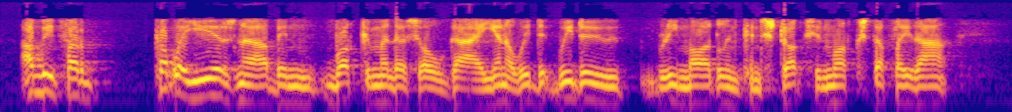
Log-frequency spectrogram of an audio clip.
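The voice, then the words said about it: Speaks with a brogue. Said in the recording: “I love the brogue”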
